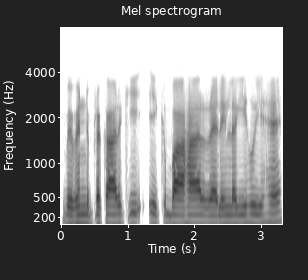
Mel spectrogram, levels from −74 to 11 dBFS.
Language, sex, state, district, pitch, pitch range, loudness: Hindi, male, Madhya Pradesh, Katni, 120 Hz, 120-125 Hz, -18 LUFS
